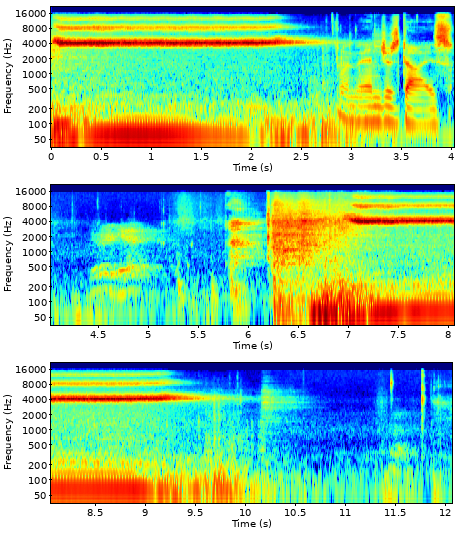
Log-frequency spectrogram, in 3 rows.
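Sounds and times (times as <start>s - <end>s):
car engine starting and stalling: 0.0s - 2.9s, 6.2s - 10.2s
high-pitched whine: 0.0s - 3.2s, 6.4s - 9.9s.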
